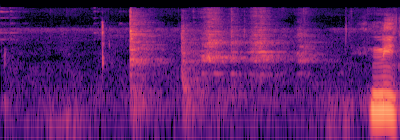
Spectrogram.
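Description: A metal spatula clicking and scraping against an iron tawa as toasted bread rounds are turned over: a few short clicks in the first second, then light scraping.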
